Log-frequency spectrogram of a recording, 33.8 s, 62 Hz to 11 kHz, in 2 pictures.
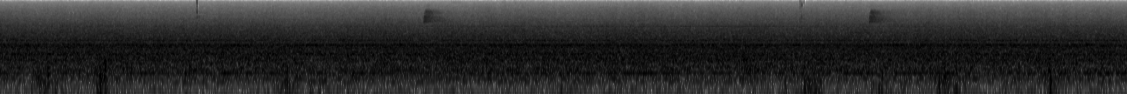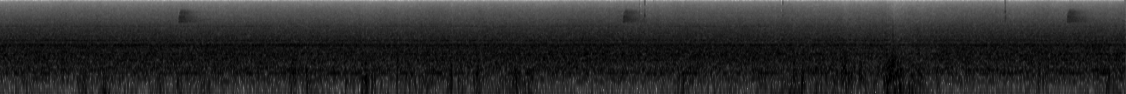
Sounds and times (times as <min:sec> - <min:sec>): Wind noise (microphone): 0:00.5 - 0:01.8, 0:04.2 - 0:04.7, 0:14.0 - 0:14.5, 0:21.2 - 0:25.0, 0:28.3 - 0:30.9.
